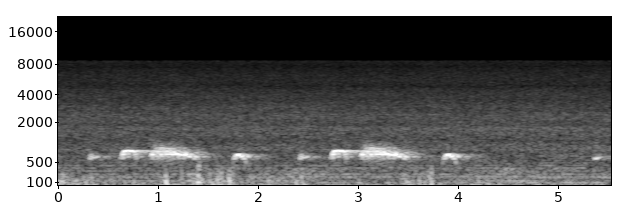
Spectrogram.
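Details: Spotted dove calling as a decoy to stimulate wild doves: low, mellow cooing phrases, each a short note followed by a longer, rolling double coo, repeated about every two seconds over faint background hum.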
